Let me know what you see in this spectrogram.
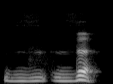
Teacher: it's a th sound, not a z sound. There's no z, there's no buzzing sound here.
